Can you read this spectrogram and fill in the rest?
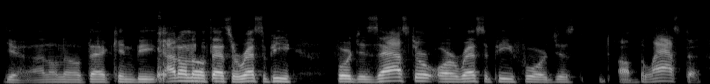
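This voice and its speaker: A man's voice: mid-range voice, moderate pace, a little mellow, no room sound. A man co-hosting a fantasy football show in a casual, conversational way, posing questions. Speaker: fantasy football podcast co-host. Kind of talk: casual sports chat.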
